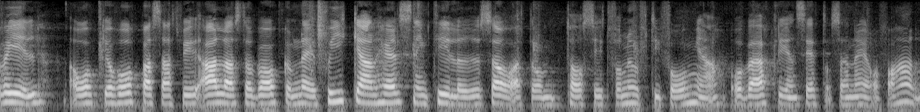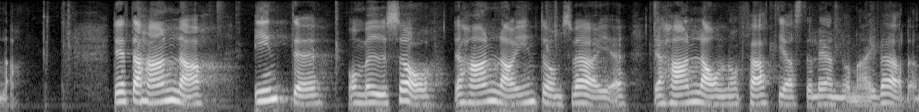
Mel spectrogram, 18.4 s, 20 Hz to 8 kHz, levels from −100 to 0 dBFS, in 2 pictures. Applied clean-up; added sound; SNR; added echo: neural mask model RNNoise.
